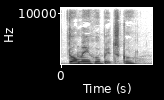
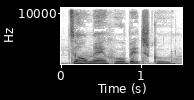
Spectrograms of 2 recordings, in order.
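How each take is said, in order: First: It is said at normal speed. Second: It is said slowly.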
